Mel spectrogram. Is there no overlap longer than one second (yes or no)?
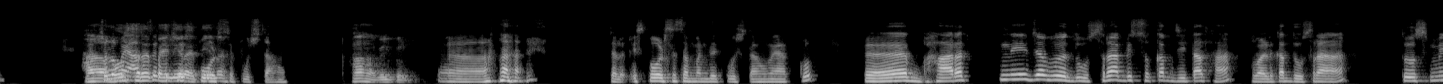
no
